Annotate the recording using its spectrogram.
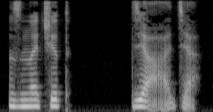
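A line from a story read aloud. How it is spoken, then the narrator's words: Bishop's drawl. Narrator (Russian): протянул епископ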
